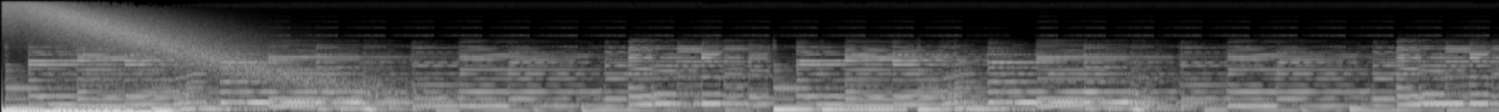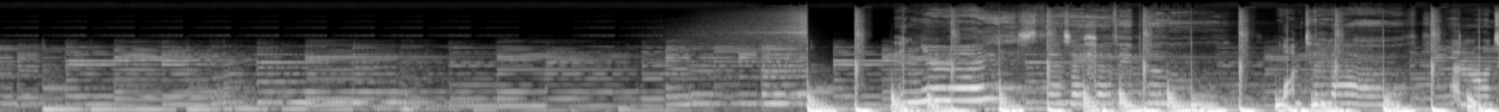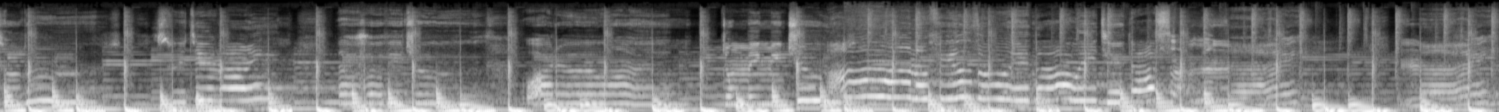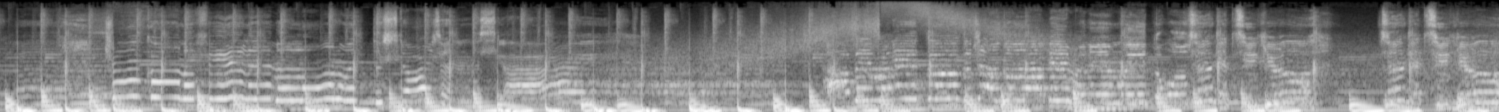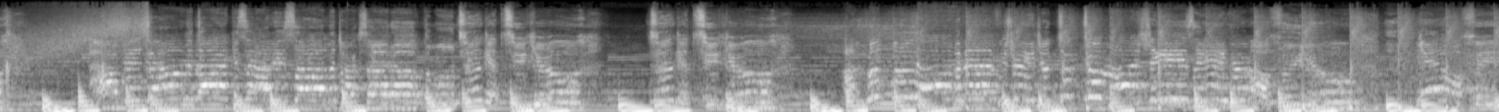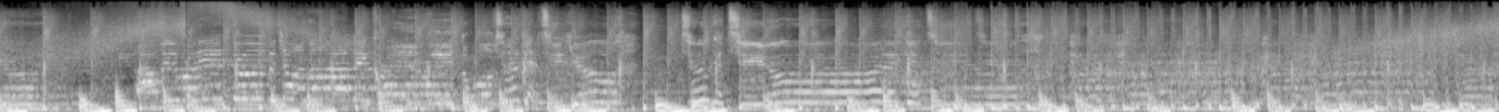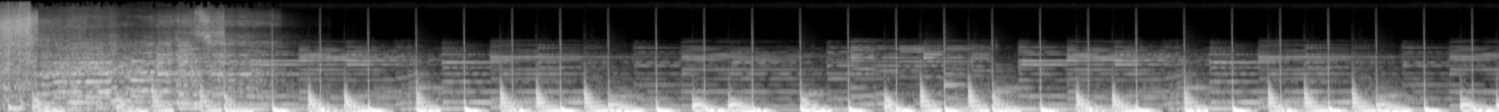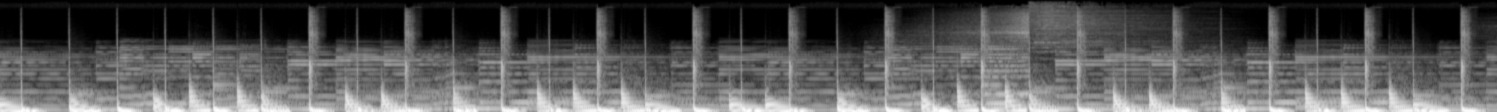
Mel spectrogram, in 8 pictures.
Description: Стиль: Deep House / Club House / Vocal House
